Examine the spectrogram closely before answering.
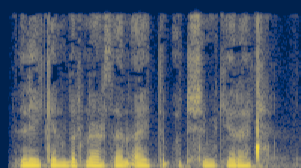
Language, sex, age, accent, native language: Uzbek, male, 18-24, Toshkent shahri, Uzbek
